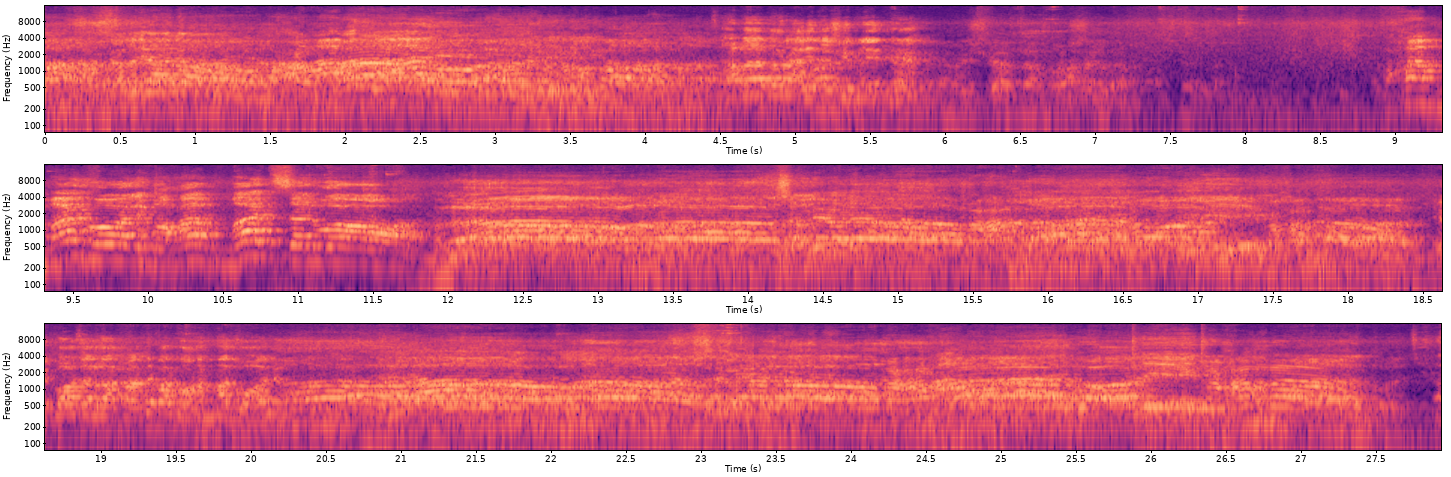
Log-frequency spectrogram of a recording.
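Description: A man speaks with feeling into a microphone, heard through a loudspeaker in an echoing room.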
